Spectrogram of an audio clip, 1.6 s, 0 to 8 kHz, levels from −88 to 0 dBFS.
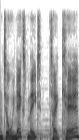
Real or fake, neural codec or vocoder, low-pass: real; none; 7.2 kHz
